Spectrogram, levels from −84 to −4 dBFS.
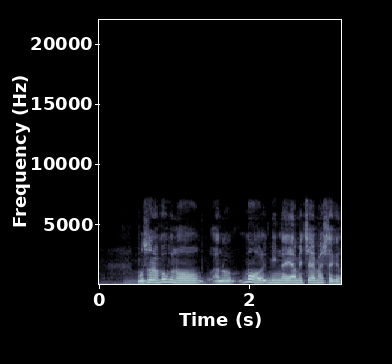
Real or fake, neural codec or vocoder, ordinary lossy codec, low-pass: real; none; none; 7.2 kHz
